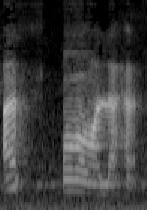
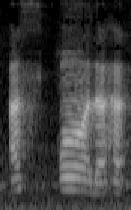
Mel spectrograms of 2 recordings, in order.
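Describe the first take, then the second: First: The consonant after a- is a soft th sound. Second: The consonant after a- is a plain s sound. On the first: The speaker calls it right. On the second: The speaker calls it wrong. "huruf sa sukun rawan membacanya menjadi huruf sin"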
